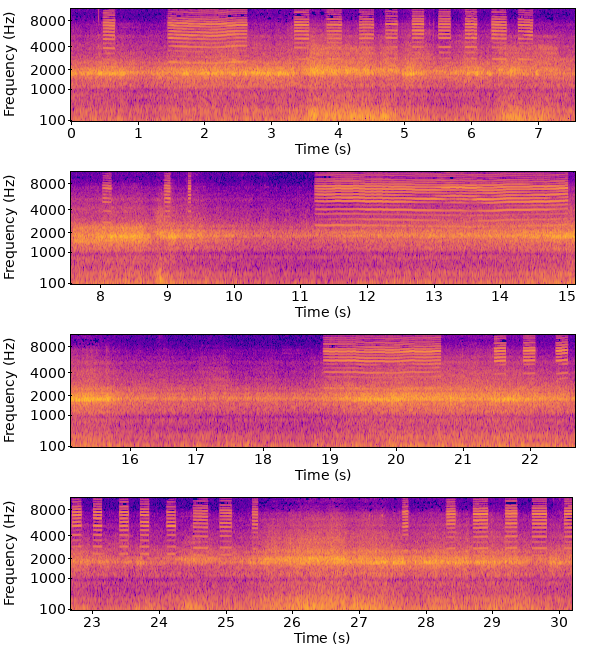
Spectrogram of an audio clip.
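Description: Paragliding variometer beeping in runs of short beeps that speed up and slow down, with one long unbroken tone near the middle, the sign of the glider climbing in ridge lift. Wind rumbles on the microphone underneath.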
